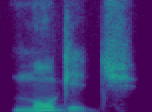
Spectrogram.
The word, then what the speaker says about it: mortgage: Mortgage, if you were pronouncing it in Spanish pronunciation. Yes. But it isn't. It's mortgage. So very different to how it's written.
